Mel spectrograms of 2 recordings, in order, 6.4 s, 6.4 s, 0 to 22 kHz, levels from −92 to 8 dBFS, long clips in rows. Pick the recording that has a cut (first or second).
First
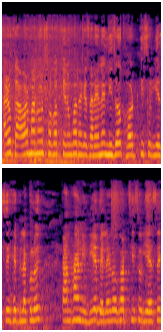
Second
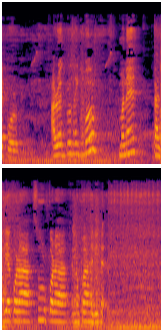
second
